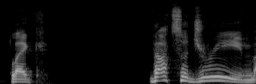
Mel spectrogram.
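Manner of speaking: slow, badly faked British accent. Streamer retries the comment to prove they can't do a British accent. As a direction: stretch it out in an unconvincing British accent. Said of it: "I'm terrible at accents".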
